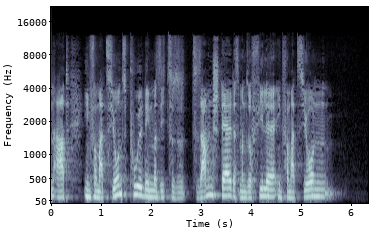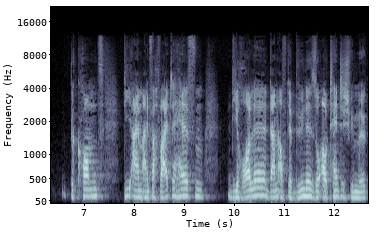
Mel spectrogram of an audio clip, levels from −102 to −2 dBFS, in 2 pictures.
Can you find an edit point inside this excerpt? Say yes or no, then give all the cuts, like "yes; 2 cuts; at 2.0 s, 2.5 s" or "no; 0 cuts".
no; 0 cuts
